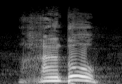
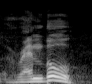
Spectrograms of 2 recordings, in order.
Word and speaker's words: Rimbaud: Rimbaud. Et effectivement, Rimbaud, en anglais, ça se prononce Rembo, et dans l'original, il s'appelle pas, il s'appelle Rambo, R-A-M-B-O.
